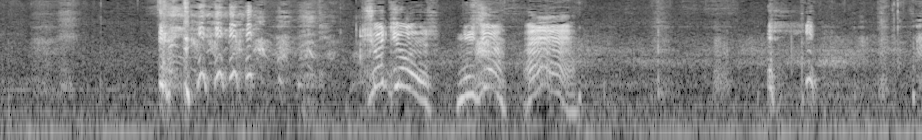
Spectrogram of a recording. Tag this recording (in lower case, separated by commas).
crow, speech, bird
